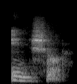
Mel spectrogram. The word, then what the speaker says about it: insure: first one is spelled with an I, they're pronounced the same way. E, E, short E. insure, insure.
